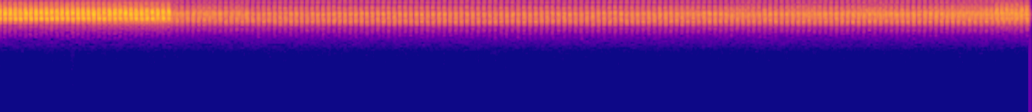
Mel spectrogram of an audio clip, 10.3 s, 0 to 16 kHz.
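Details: Meadow grasshoppers near Bryansk's Svensky monastery, Russia, 9 pm, 6 September 2020, Tascam DR-44WL stereo recording: loud high sizzling chorus that quickly fades to a quieter, finely pulsed rasp, roughly three to four beats per second.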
